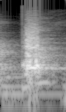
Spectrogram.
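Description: A single sharp dog bark rings out close by, short and loud, with quiet before and after.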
